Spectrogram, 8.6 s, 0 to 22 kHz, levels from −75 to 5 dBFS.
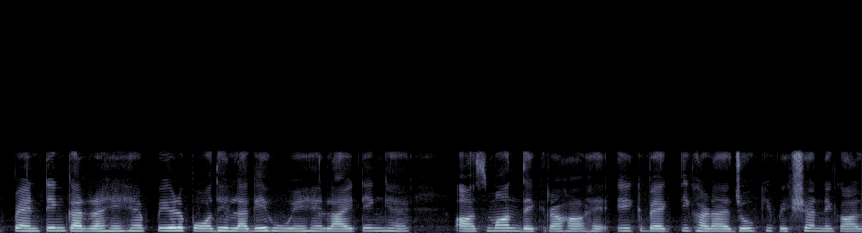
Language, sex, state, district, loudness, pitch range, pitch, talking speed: Hindi, female, Bihar, Kishanganj, -22 LUFS, 230-260 Hz, 240 Hz, 155 wpm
